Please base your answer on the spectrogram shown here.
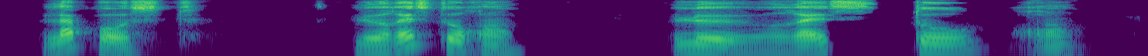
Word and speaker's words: restaurant: Poste le restaurant Le restaurant dans le mot restaurant les voyelles a et U font le son o to et les lettres a et N pr le son en r restaurant et le T est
